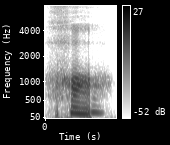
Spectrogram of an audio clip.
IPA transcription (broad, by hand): ħ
